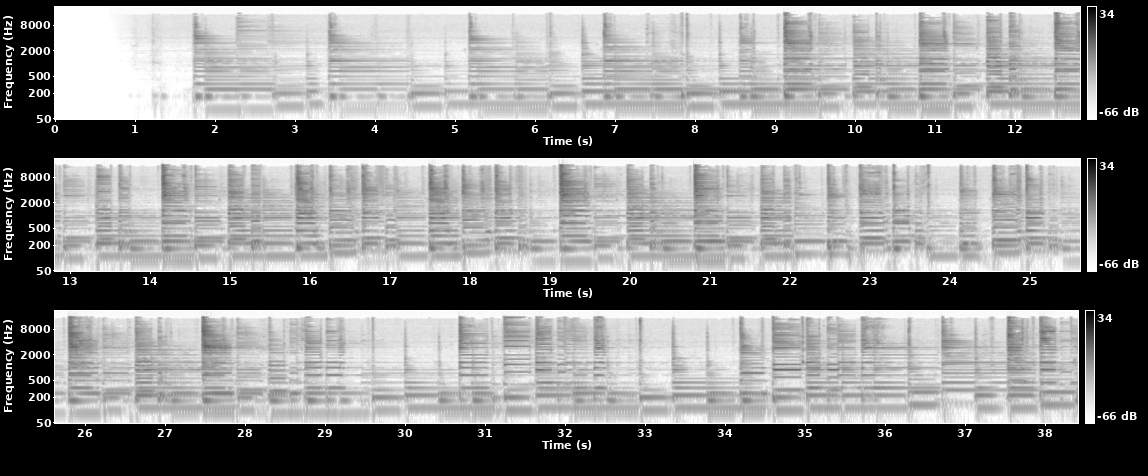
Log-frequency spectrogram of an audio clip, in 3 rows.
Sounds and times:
Acoustic guitar: 0:00.8 - 0:38.4
Strum: 0:01.0 - 0:38.4.

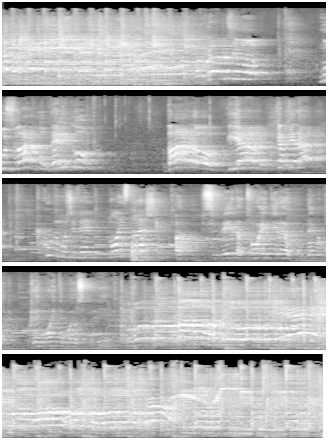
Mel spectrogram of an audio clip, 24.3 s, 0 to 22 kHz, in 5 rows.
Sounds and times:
Music: 0:00.0 - 0:03.2, 0:08.3 - 0:24.2.

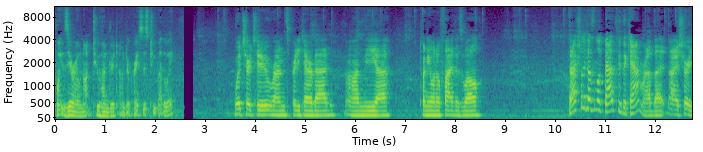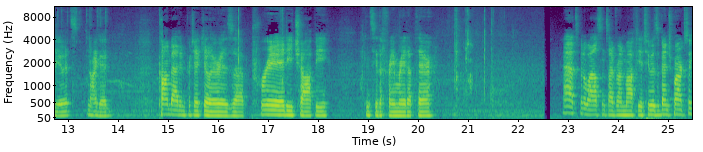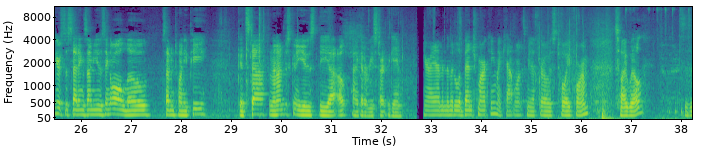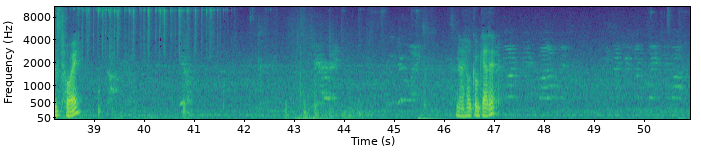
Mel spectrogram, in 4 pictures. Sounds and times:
Speech: 0:00.0 - 0:02.5, 0:03.5 - 0:08.6, 0:10.2 - 0:13.9, 0:14.8 - 0:18.2, 0:18.9 - 0:20.4, 0:22.9 - 0:39.4, 0:43.4 - 0:44.0, 0:44.9 - 0:48.6, 0:49.2 - 0:50.9
Inside, small room: 0:00.0 - 0:50.9.

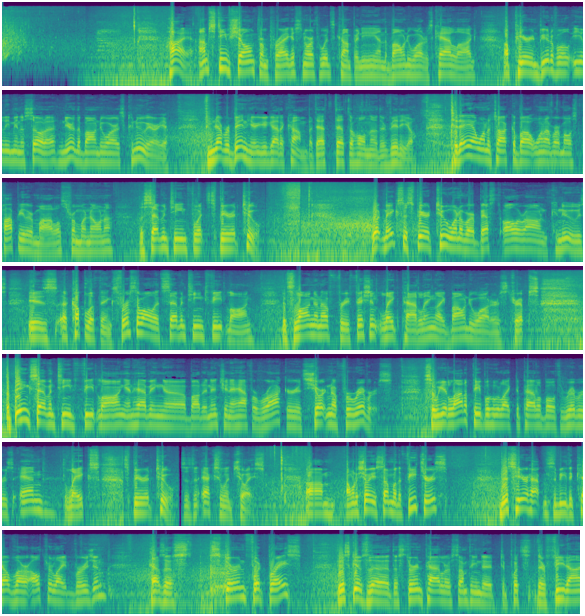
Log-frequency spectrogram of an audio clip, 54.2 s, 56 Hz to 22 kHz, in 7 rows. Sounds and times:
Speech: 0:01.3 - 0:01.6, 0:02.2 - 0:19.0, 0:20.4 - 0:30.4, 0:31.0 - 0:44.7, 0:45.4 - 0:54.1.

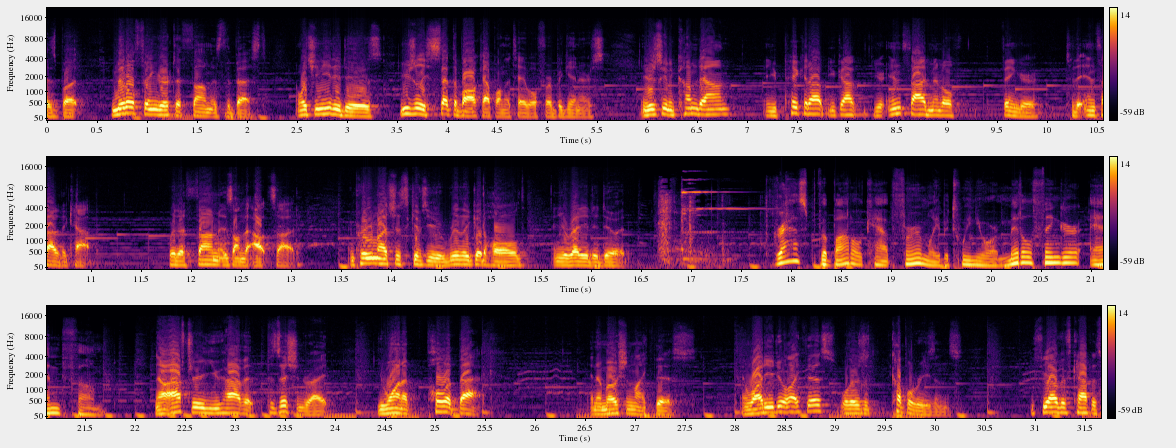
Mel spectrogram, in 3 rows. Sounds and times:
Speech: 0:00.0 - 0:11.1, 0:11.8 - 0:16.4, 0:17.8 - 0:25.6, 0:26.6 - 0:30.2, 0:31.0 - 0:31.6
Inside, small room: 0:00.0 - 0:31.6
Music: 0:00.0 - 0:31.6.

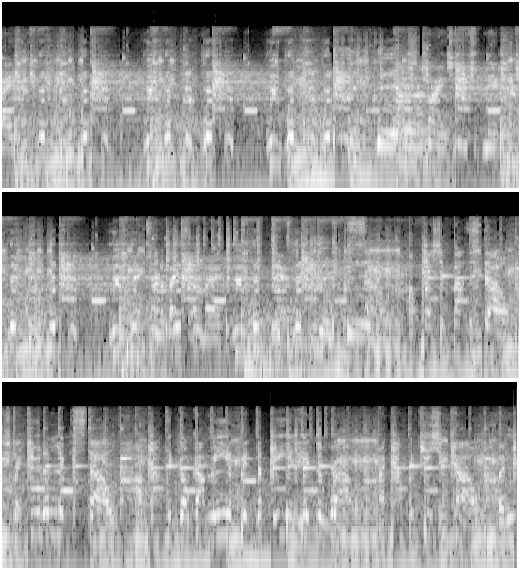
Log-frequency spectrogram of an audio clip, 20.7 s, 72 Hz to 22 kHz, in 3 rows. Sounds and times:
Music: 0:00.0 - 0:20.6.

